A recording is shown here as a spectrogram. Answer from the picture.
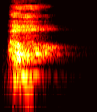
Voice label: anime voice

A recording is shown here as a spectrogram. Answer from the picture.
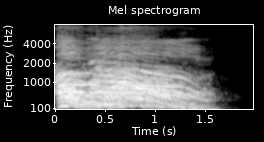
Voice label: audience "oh no"

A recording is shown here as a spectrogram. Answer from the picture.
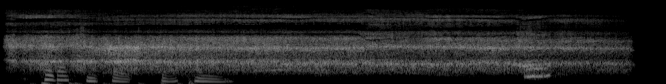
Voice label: Scary Whisper; soundscrate

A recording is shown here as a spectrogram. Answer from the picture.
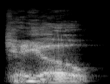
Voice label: booming male narrator "ko"

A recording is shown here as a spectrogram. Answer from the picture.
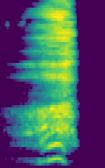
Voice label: anime voice

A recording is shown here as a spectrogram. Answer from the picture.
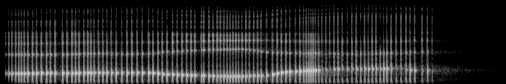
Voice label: horror scary voice; soundscrate

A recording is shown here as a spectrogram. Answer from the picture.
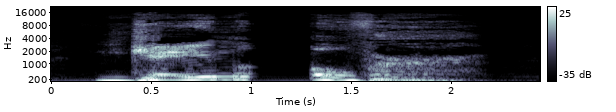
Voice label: battle narrator "game over"

